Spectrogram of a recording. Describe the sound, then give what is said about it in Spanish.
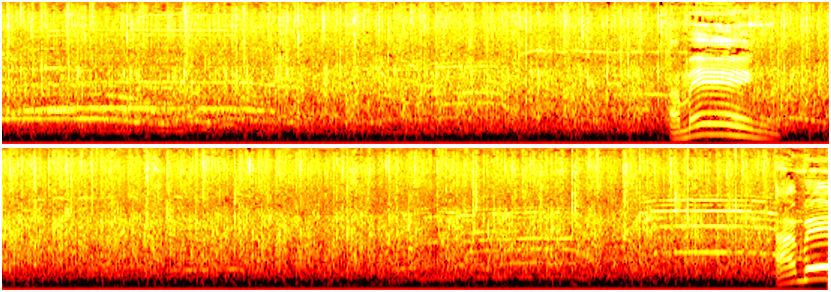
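A church audience claps in praise to God in a sustained wash of applause, with voices calling out over it and a brief sung or shouted exclamation rising in the middle. “Dale aplauso.”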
